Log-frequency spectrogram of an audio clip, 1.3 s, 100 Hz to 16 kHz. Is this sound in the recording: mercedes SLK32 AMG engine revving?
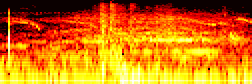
no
